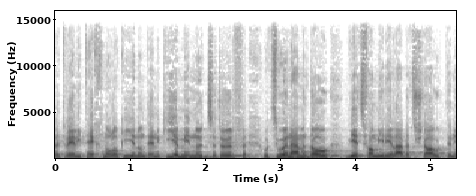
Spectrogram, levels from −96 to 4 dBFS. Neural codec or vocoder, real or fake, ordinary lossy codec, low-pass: none; real; none; 14.4 kHz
